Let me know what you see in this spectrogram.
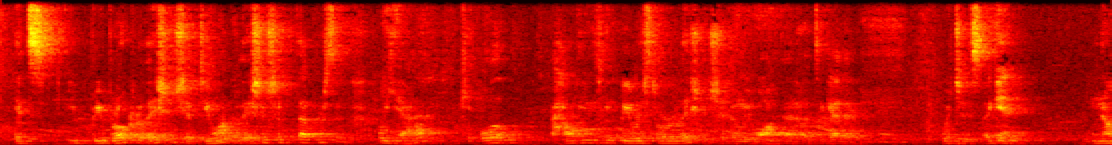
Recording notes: speaking in Moose Lake Pentecostal Camp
